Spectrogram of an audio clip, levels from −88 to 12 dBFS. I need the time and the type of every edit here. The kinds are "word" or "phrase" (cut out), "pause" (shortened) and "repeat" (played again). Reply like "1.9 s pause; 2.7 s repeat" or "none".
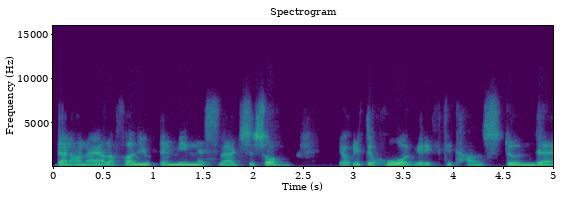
3.0 s word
